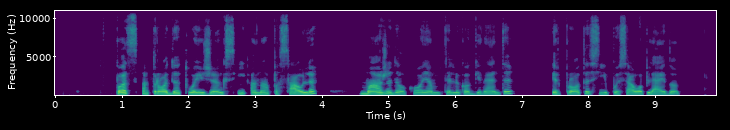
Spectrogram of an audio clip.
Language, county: Lithuanian, Vilnius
